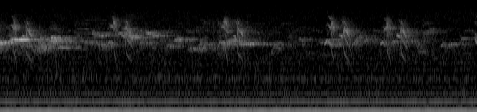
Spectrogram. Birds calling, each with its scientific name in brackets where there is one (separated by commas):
Red-billed Leiothrix (Leiothrix lutea), Iiwi (Drepanis coccinea)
